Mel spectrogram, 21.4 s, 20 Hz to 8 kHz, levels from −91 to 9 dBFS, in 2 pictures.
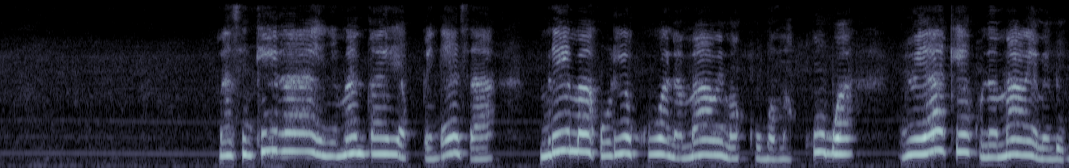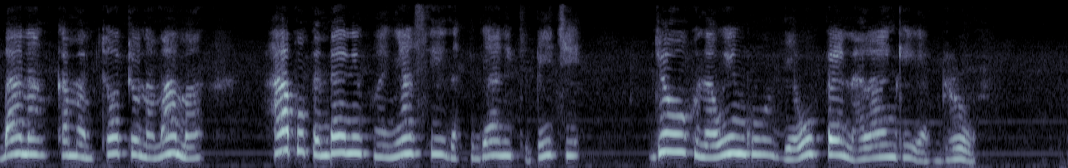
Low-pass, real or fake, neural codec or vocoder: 7.2 kHz; fake; codec, 44.1 kHz, 7.8 kbps, Pupu-Codec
